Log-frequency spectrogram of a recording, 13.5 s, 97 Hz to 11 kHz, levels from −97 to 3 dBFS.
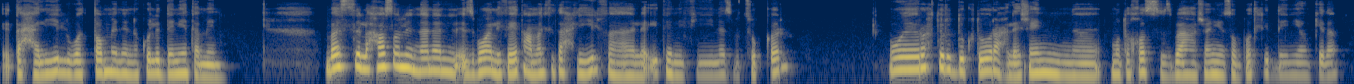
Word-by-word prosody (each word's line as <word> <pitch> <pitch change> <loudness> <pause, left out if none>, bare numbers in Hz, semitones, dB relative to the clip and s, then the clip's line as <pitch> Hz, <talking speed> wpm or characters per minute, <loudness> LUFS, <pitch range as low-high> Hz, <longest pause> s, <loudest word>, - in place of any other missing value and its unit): تحاليل 175 +1 0
واتطمن 180 +2 0
إن 170 -1 -2
كل 180 +1 0
الدنيا 180 +1 +1
تمام. 150 -4 -2 1.0
بس 260 +4 +5
اللي 235 -3 +7
حصل 260 +2 +6
إن 220 -4 +4
أنا 210 +1 +1
الأسبوع 195 0 +1
اللي 180 -3 +1
فات 180 +2 +1
عملت 180 +2 -2
تحليل 190 0 -3
فلقيت 165 -1 -5
إن 165 -3 -2
في 160 0 -16
نسبة 170 +1 -11
سُكَّر. 190 +6 -4 1.1
ورُحت 225 +4 +4
للدكتور 205 -2 +1
علشان 160 -1 -1
متخصص 175 -1 -4
بقى 165 +1 -1
عشان 170 +1 -4
يضبط 165 -1 -6
لي 180 - -11
الدنيا 165 0 -12
وكده، 160 +1 -9
180 Hz, 135 wpm, -24 LUFS, 165-200 Hz, 1.1 s, اللي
